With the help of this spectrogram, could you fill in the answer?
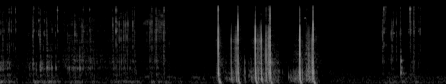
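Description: A stone face roller is rolled by hand over the keypad of a hollow black plastic graphing calculator, clicking the keys. Soft, dry rolling rustles give way to a run of sharp, bright plastic clicks with almost no ring, then a few quieter clicks at the end.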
